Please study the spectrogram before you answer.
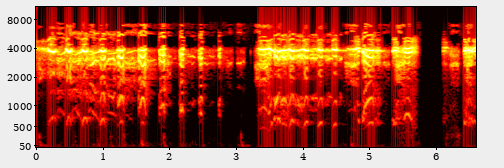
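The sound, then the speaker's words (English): A rubber duck squeaks in rapid, high-pitched bursts, many of them in two fast runs split by a brief pause, with a few more squeaks at the end. “Rubber ducky.”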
